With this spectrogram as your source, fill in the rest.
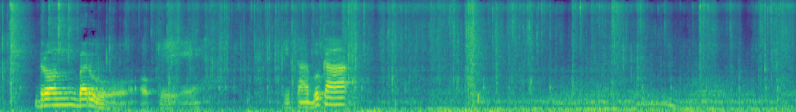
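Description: A plastic mailing bag crinkles and rustles as hands tear it open.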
